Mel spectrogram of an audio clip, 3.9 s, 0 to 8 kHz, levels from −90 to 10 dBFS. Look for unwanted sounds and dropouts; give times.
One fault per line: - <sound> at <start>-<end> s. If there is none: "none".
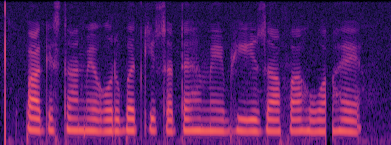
- dropout at 3.3-3.3 s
